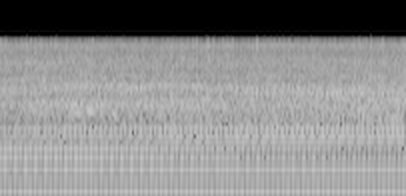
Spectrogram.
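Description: Walk-behind rototiller's small engine running steadily while its tines churn the soil.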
